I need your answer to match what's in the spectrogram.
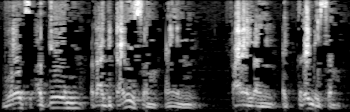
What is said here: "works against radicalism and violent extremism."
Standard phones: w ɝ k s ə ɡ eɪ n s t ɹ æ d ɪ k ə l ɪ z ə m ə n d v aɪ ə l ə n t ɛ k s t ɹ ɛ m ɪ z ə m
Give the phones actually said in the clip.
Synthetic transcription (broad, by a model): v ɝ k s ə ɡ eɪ n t ɹ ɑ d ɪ k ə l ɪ s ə m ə n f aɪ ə l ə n ɛ k s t ɹ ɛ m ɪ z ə m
